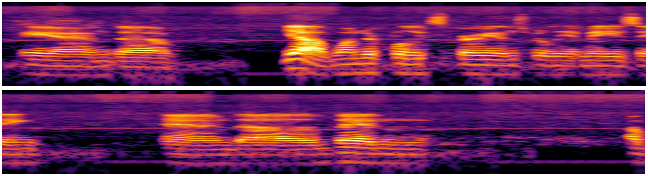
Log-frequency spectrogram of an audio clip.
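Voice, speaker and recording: A man, an event organizer, talking in a casual interview, halting and restarting often with many fillers. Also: low-pitched, a little mellow, muffled recording, slight background noise. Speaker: convergence organizer. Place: Thailand.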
